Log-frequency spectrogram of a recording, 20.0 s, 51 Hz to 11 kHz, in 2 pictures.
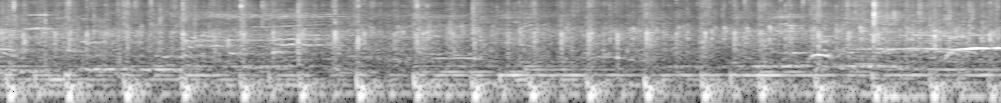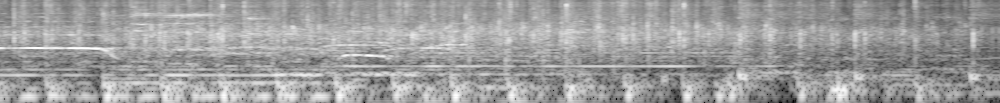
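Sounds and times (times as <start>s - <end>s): crowd applauding: 0.0s - 20.0s
music playing: 0.0s - 20.0s.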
